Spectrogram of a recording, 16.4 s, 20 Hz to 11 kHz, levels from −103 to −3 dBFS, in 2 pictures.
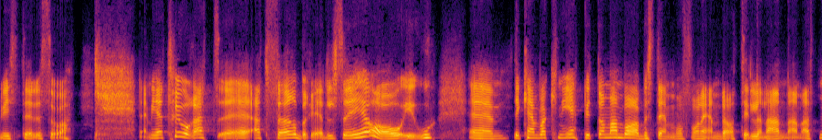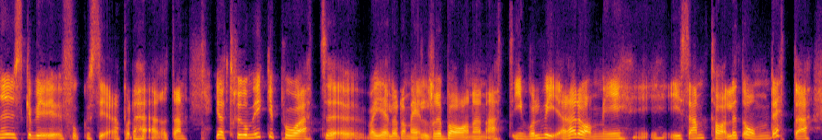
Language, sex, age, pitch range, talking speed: Swedish, female, 20-39, 190-230 Hz, 210 wpm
